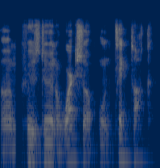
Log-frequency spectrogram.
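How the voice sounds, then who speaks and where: A man's voice: fairly low pitch, a little slow, husky. A Bermudian man guesting on a talk show, chatting in a loose, street-casual way. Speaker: guest, DJ and culture worker. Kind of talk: casual podcast chat. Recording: dull lo-fi sound.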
